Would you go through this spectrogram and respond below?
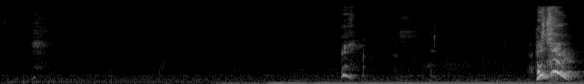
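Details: Sneezing: a soft sniff in a quiet room, then a sharp, explosive sneeze burst near the end.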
